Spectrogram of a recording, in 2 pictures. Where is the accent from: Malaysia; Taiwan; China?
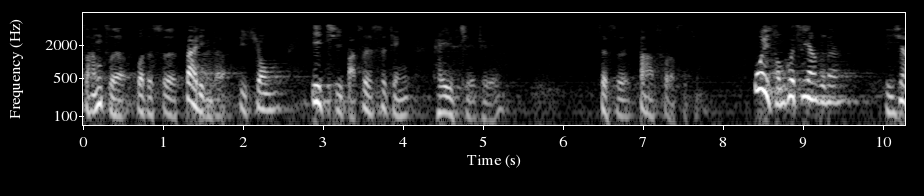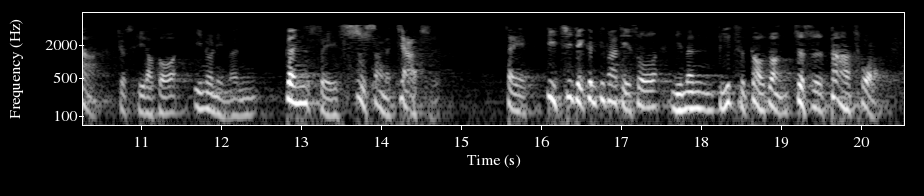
Taiwan; 我从台湾来，我从台湾的乡下过来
